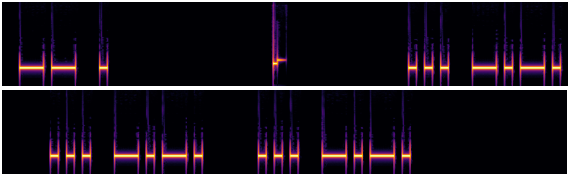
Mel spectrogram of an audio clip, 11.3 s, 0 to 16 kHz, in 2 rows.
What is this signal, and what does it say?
Morse code, heard as a keyed tone, about 15 wpm, 700 Hz. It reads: ME SC SC SC
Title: US States Repeated 3x 15wpm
